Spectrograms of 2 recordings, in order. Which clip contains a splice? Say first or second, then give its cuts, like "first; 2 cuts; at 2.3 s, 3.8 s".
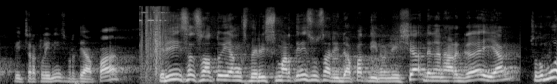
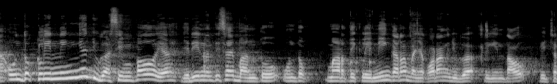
first; 1 cut; at 1.5 s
